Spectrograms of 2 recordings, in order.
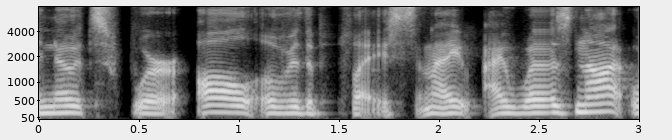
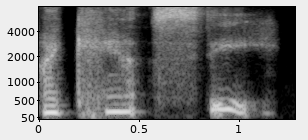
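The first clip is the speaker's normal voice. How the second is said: put-on tiny, small, little child's voice; 3 semitones higher, 4 dB quieter than usual. Retelling waking at midnight to the granddaughter on the monitor, in a little voice. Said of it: "this little voice saying".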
